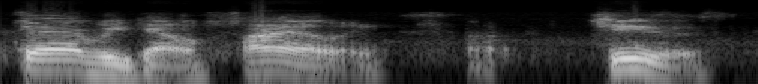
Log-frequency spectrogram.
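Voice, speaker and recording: A man's voice: lowish voice, expressive, unhurried, gravelly, husky. A man co-hosting a casual wrestling chat, laid-back and profane, heard through a thin, distant-sounding headset phone line. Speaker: podcast co-host. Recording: dull lo-fi phone-line audio.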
